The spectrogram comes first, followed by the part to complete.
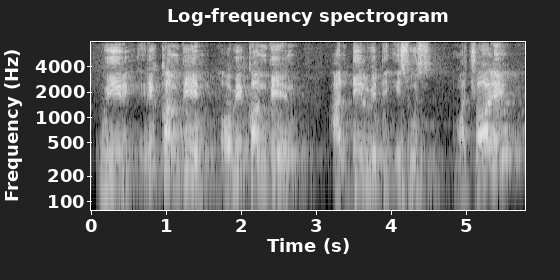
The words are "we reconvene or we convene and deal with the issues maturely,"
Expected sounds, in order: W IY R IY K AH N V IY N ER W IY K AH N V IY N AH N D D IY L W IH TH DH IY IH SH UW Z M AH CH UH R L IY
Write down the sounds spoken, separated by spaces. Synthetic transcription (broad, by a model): W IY R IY K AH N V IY N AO W IY K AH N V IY N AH N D D IY L W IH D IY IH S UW S M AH CH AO L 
